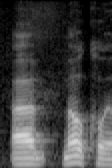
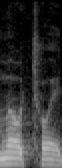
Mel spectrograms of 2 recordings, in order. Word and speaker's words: Melchior: Then the third one, Melchior or Melchor, depending on how you pronounce it, which means a king of light.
